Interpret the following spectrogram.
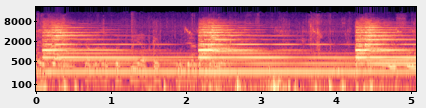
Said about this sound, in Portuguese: O sino chama para a missa, mas neste dia, dois meses após a chegada à crença, as badaladas assinalam também o regresso do mercado da aldeia, mais de 30 anos depois do último se ter realizado junto ao largo da igreja,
